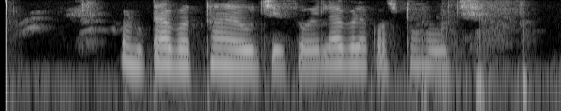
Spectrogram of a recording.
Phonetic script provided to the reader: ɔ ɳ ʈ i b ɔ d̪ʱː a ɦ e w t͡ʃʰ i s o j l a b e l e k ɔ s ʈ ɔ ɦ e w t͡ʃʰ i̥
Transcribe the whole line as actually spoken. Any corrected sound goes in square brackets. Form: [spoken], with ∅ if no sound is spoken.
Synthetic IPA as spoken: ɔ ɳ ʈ [a] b ɔ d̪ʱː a ɦ e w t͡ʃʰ i s o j l a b e [ɭ] e k ɔ s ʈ ɔ ɦ e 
